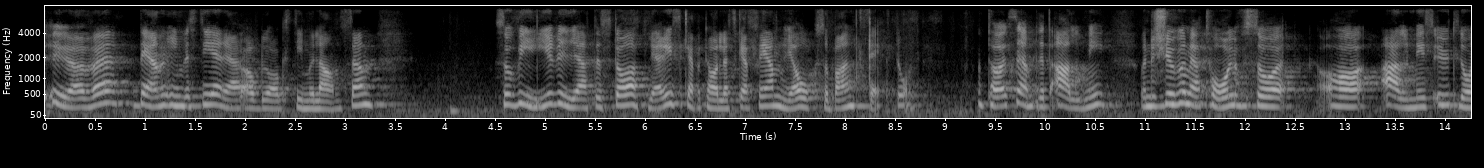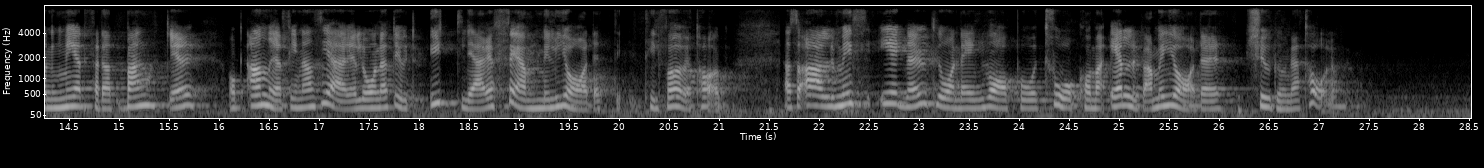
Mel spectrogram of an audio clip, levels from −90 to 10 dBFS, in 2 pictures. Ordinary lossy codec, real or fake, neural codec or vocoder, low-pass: Opus, 64 kbps; fake; codec, 16 kHz, 4 kbps, X-Codec, HuBERT features, trained on general audio; 7.2 kHz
